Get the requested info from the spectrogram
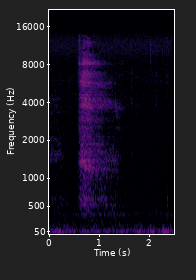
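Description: Near silence with one soft breath out, about half a second in.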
